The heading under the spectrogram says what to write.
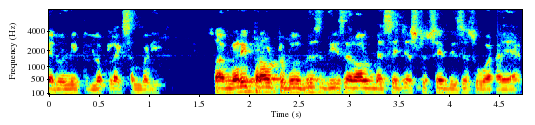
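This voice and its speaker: A man with an Indian accent, talking at a very fast pace. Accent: Indian accent, kept unchanged. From South India (Tamil). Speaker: spiritual teacher. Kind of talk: lecture. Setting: class with on-site and online students.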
